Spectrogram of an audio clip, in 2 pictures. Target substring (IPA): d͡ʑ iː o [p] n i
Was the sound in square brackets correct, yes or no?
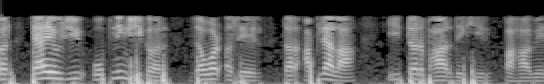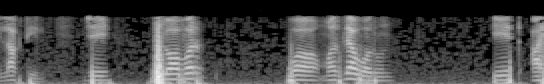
yes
